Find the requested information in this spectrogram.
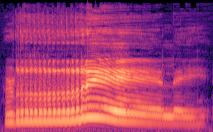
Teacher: it's a big long rolled R and we're just saying really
